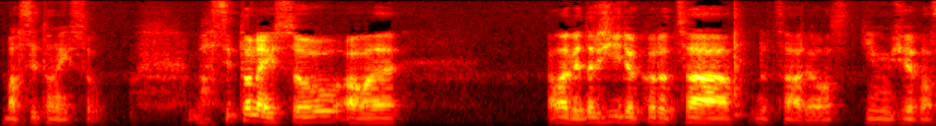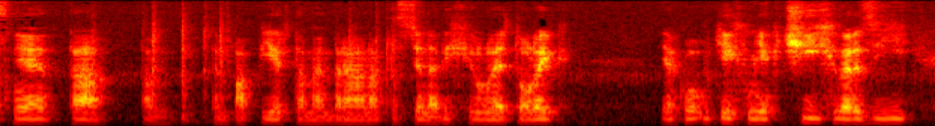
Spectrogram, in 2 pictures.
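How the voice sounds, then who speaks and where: This is a speaker collector in his forties with a deep, steady, slightly bright voice, giving a relaxed show-and-tell indoors among his speakers. His talk wanders, with many restarts, as he picks up and handles the gear.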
